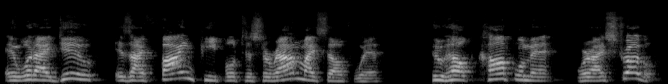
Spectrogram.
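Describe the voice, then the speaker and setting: A man leads a team meeting over a video call, speaking in an emphatic, coaching way. His voice sits high and rings very bright. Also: expressive, unhurried. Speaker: team leader introducing a speaker. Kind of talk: motivational talk on a video call.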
